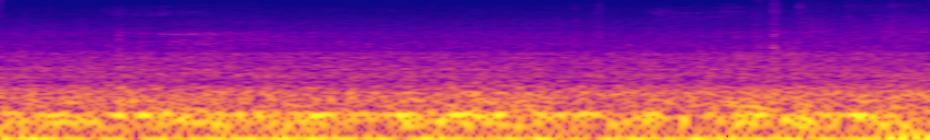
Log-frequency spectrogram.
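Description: Steady, loud low rumble of a tow truck driving along while out towing vehicles from a private property, constant road and engine noise with no breaks.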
